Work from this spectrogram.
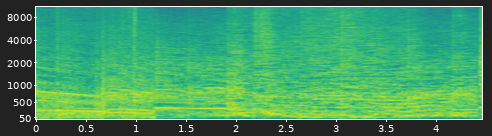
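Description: Koenigsegg car engine in a crash test, a loud, close revving roar with shifting pitch that stays strong for the whole few seconds.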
